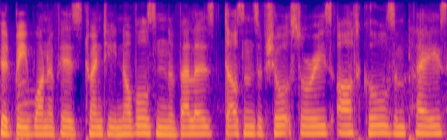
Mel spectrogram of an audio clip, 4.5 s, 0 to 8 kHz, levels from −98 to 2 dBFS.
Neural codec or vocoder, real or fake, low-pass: none; real; 7.2 kHz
